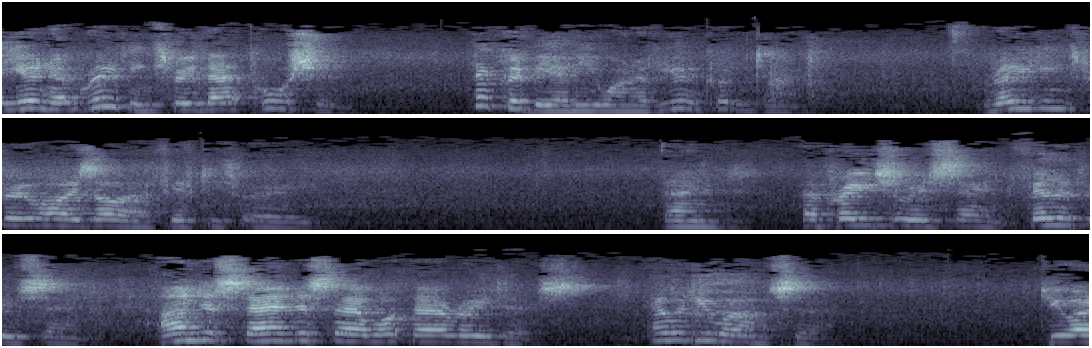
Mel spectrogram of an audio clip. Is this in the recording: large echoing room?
yes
